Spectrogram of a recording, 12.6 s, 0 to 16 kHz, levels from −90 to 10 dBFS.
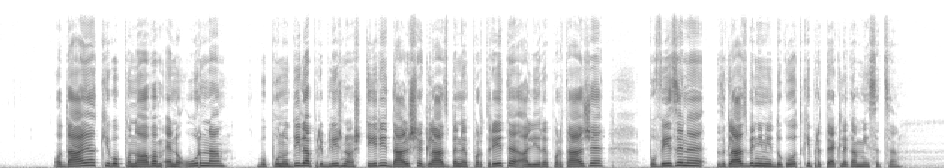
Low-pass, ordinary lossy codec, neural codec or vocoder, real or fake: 14.4 kHz; none; none; real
